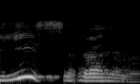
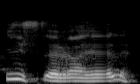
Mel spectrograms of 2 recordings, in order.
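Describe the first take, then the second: First: The word begins with a clear y sound. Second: The word begins with a plain vowel sound. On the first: The speaker calls it right. "C'est Yisraël. ... Il faut bien le dire, le Yud" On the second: The speaker calls it wrong. "C'est pas Israël"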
